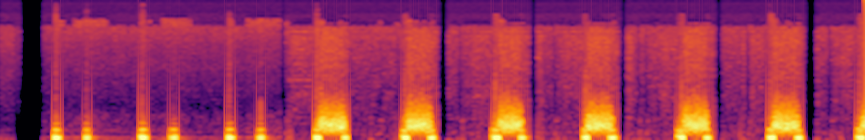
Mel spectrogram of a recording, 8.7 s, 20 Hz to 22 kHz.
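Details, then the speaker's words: Mitral regurgitation: holosystolic murmur of constant intensity extending to S2, reflecting the persistent LV–LA gradient throughout systole. "this murmur extends all the way to the second heart sound reflecting the significant gradient that exists between the left ventricle and the left atrium throughout systole"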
